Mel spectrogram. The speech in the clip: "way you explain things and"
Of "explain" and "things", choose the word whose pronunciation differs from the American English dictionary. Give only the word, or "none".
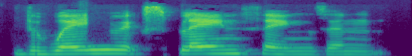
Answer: none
